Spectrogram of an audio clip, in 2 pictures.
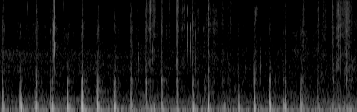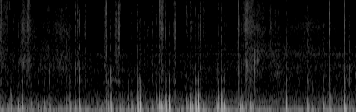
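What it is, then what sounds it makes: Custard apple fruit. A whole green custard apple (sugar apple), fist-sized and solid with bumpy scaled skin, is tapped and scratched with long nails close to the microphone. Rapid, irregular dull thuds, about thirty in all, land at roughly three per second, deep and short with almost no ring. Faint scratchy rustling fills the gaps between taps.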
